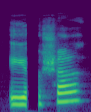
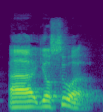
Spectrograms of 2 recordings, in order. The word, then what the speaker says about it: Iosua: And is it Iosha? Yosua.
